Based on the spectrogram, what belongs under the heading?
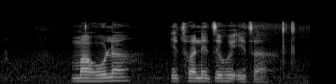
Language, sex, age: Southern Sotho, male, 21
